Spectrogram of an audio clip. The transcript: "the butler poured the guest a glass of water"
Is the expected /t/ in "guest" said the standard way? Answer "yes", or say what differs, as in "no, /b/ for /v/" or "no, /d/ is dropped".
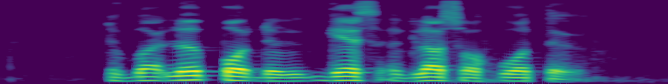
no, /t/ is dropped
